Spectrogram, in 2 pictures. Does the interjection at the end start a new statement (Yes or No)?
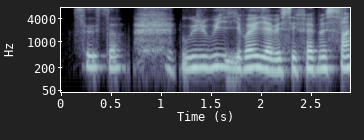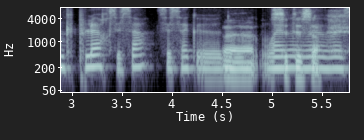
Yes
